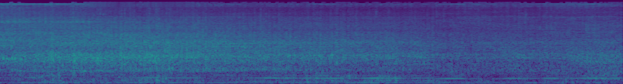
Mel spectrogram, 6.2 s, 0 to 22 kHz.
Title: TYCO Green Thing! Test Run of Burlington Northern GP-20 after repairs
